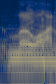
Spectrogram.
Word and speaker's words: Lon: And I yeah, that's why I actually say uh Luan instead of Lon, which is what I asked you guys to say.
